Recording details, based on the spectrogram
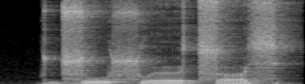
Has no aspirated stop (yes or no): yes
